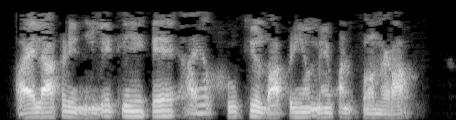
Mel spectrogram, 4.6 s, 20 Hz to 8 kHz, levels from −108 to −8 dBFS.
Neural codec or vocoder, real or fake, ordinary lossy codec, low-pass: codec, 16 kHz, 1 kbps, FreqCodec, larger model; fake; MP3, 24 kbps; 7.2 kHz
